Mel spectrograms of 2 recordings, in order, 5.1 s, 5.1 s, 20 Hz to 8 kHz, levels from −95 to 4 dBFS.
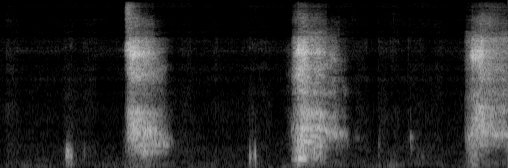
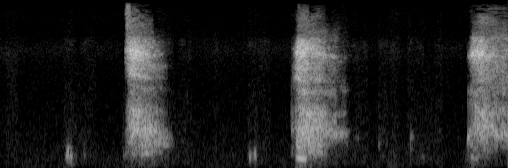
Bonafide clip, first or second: second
